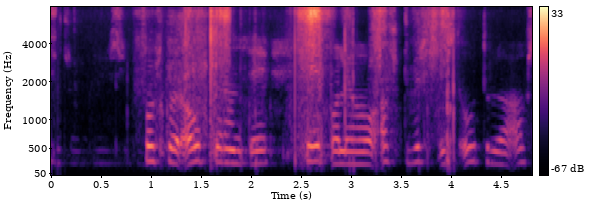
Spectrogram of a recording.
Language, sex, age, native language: Icelandic, male, 11, Icelandic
